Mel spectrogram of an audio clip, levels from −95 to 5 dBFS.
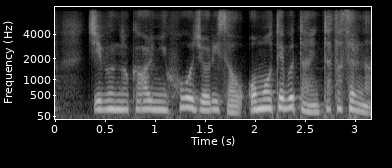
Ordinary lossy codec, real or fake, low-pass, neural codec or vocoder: none; fake; 7.2 kHz; codec, 16 kHz, about 1 kbps, DyCAST, with the encoder's durations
